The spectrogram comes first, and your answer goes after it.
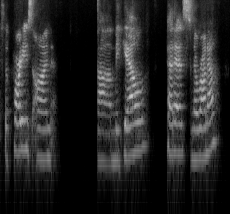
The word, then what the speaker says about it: Perez: All right, the party's on uh Miguel Perez Narona. Yes, sir. I know I keep pronouncing the last name different every time, Deputy Laura. No, that that was very good, it's Perez.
